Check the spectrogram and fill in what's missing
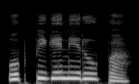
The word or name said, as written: ಒಪ್ಪಿಗೆನಿರೂಪ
